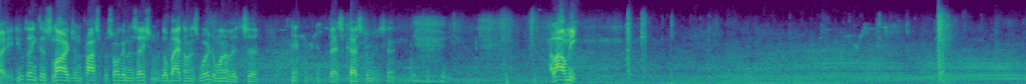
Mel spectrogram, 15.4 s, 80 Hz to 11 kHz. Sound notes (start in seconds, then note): 6.2 Nell chuckles; 6.2 chuckling; 10.7 plane engine rumbling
